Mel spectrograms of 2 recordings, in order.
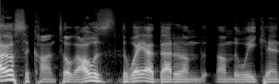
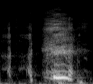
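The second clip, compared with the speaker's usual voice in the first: loud high laugh bursts out; high burst of laughter; 6 dB louder than usual. Real, not acted. Cracking up at being hauled before the coals, loud high laugh. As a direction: crack up at the joke.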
